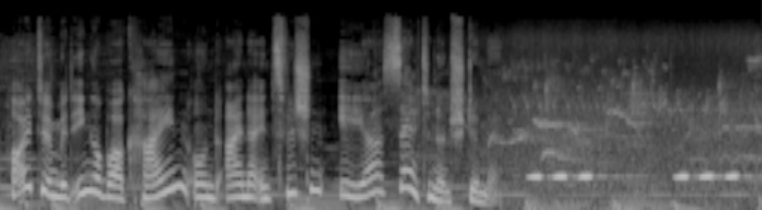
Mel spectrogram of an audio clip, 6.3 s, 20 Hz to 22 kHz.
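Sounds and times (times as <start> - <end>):
speech: 0.1 - 4.7
Eurasian hoopoe calling: 4.2 - 6.3.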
